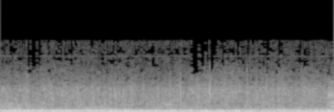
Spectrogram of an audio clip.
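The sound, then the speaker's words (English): A boat motor runs offshore in a channel with a steady, loud, low drone that stays even from start to finish, with no breaks and no voices. “We must work fast. Stop the motor.”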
